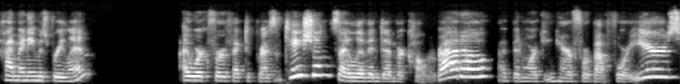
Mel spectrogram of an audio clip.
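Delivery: upspeak, every sentence ending rising like questions. A presenter demonstrates a common unintentional vocal habit, upspeak, every sentence rising. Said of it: "Do you hear how my tone goes up".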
